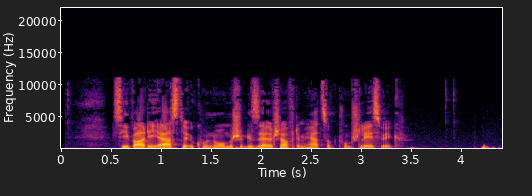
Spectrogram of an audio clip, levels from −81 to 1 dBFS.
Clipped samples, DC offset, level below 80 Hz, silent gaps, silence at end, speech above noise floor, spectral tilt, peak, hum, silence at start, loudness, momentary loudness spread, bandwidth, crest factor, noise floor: under 0.1%; under 0.1%; -42 dBFS; none; 0.15 s; 39 dB; -4.5 dB/octave; -2 dBFS; none; 0.55 s; -19 LUFS; 14 LU; 11.5 kHz; 20 dB; -58 dBFS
